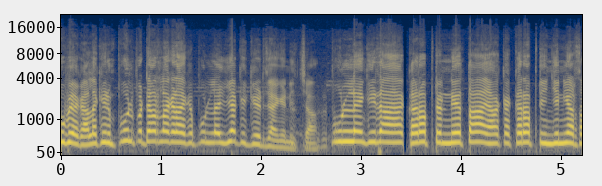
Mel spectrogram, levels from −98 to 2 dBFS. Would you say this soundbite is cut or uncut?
cut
